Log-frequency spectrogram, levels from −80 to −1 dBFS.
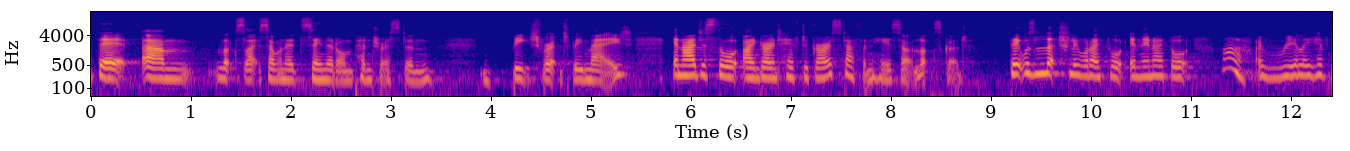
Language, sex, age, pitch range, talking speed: English, female, 30-49, 185-225 Hz, 235 wpm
